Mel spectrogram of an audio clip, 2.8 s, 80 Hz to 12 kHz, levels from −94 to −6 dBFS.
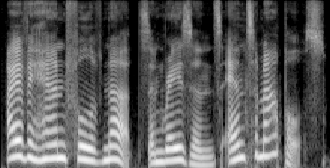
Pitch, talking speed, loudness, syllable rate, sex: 240 Hz, 240 wpm, -17 LUFS, 5.3 syllables/s, female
